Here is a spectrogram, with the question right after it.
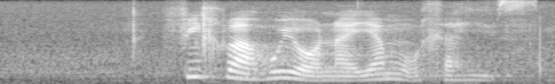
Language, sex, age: Southern Sotho, female, 27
